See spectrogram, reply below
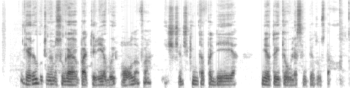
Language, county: Lithuanian, Kaunas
